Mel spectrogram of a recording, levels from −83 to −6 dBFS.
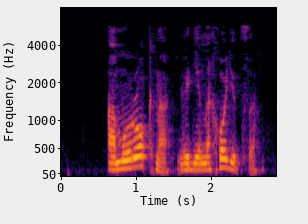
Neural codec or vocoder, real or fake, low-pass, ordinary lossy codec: none; real; 7.2 kHz; MP3, 24 kbps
